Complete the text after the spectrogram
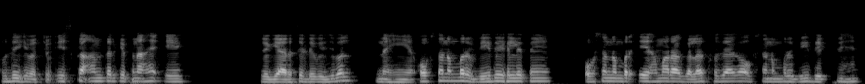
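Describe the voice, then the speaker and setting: This exam-prep maths teacher talks a little fast, his medium-pitched voice fairly even. He speaks directly to students, breaking problems into steps and counting sums aloud, all captured in narrow, muffled, phone-like sound.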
